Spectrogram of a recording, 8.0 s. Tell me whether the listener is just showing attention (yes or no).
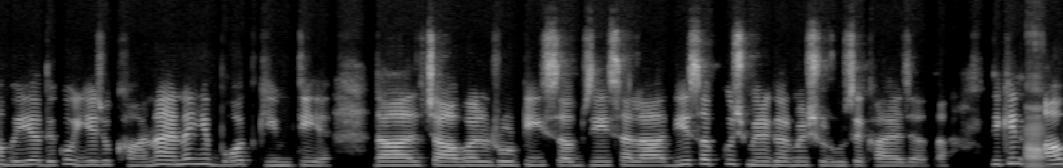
yes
